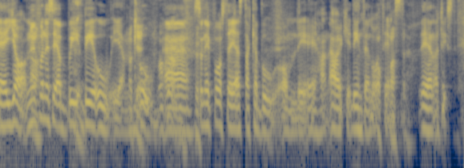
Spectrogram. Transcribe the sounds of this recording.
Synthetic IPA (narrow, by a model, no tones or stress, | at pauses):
jɑːnʉ̟ːfoːnɪsɛjːabbeːuːɪ̰jɛ̰nːbuːsɔnɪfoːɾsɛjːast̪akːabṵːɔ̰md̪ɛ̰æɾɦa̰nʔaːɔkʰɛd̪ɛɾɪnt̪əɛnloːtt̪ːʰɪd̪ɛːɾɛna̰ʈʰɪst̪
